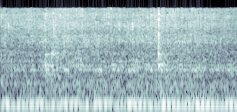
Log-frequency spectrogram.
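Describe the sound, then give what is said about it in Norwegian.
Reindeer meat frying in a pan with butter and olive oil gives a steady, faint sizzle, a continuous crackling hiss with no voices. “Da har reinsdyret fått lov til å gjort seg nesten ferdig, men de siste tre minuttene så blander man inn smøret, fordi at smøret tåler ikke den samme varmen som olivenoljen.”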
